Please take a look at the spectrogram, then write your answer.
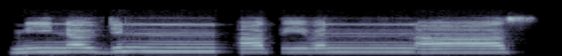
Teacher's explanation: इस पे नून पे जरूर ठहरे, लेकिन फतह को लंबा नहीं करना हमने। नून पे ठहरना है, 2 सेकंड का टाइम देना है नून पे ठहरते, लेकिन फतह को लंबा नहीं करना हमने।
